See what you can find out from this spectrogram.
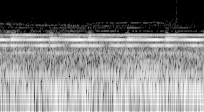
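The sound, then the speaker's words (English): A light rail train approaching on a northbound line to Salt Lake City, heard as a steady low rumble with a sustained high electric whine, even in loudness throughout. “here comes that train that I'm not going to get on.”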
